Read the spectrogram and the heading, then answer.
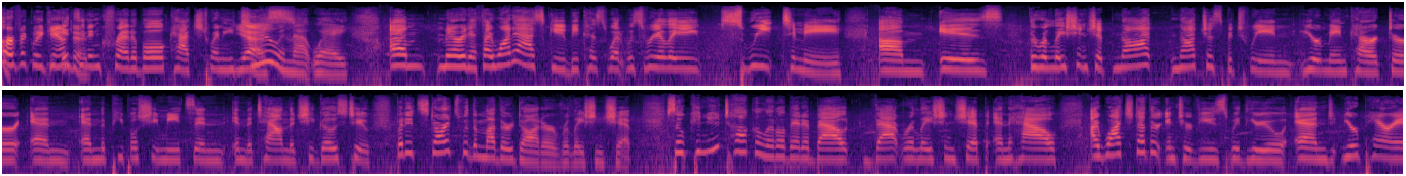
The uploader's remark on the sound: LIVE from Bryant Park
